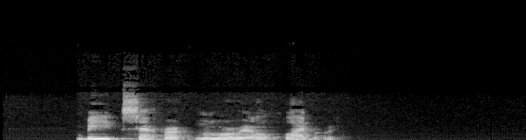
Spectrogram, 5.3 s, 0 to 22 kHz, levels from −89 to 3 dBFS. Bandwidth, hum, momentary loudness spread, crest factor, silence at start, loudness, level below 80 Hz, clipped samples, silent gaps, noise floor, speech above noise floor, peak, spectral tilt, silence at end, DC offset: 7.8 kHz; none; 18 LU; 16 dB; 0.75 s; -15 LUFS; -60 dBFS; under 0.1%; none; -72 dBFS; 57 dB; -2 dBFS; -4.5 dB/octave; 1.9 s; under 0.1%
